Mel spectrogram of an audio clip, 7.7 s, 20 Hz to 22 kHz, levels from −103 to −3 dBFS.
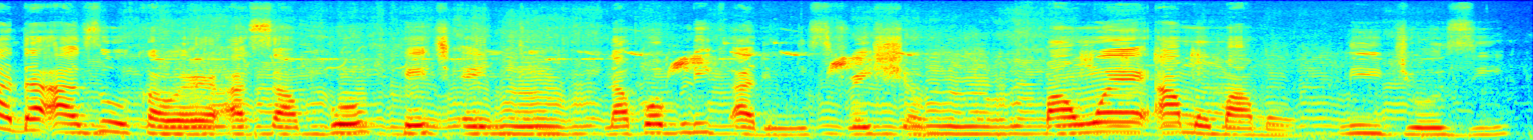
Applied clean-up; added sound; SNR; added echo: none; Buzz / Bird; 7 dB; none.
